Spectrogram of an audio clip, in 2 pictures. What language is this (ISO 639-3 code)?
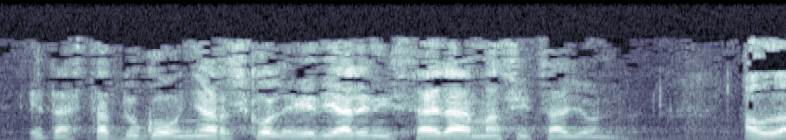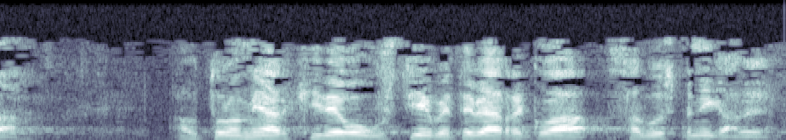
eus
